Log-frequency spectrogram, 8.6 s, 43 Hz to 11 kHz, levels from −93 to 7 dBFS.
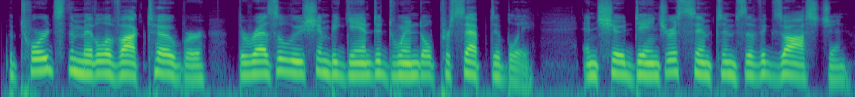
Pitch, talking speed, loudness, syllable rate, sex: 150 Hz, 125 wpm, -20 LUFS, 4.7 syllables/s, female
